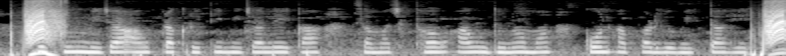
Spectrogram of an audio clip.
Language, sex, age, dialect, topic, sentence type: Chhattisgarhi, female, 18-24, Central, agriculture, question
